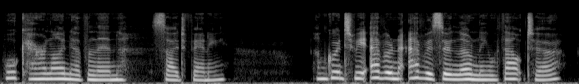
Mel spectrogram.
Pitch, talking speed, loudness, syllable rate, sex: 240 Hz, 165 wpm, -16 LUFS, 6.3 syllables/s, female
